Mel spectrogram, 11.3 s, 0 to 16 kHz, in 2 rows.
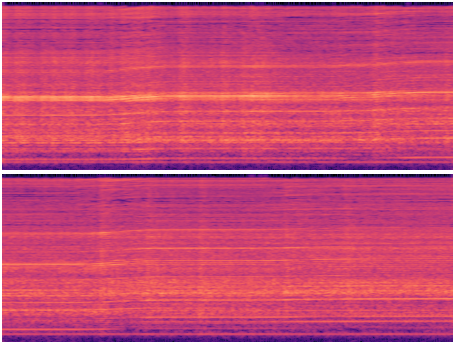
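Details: Chrome Sunbeam Mixmaster Model 12 mixer motor after service and maintenance: steady high whine with a smooth, even hum, pitch settling slightly as speed is adjusted; runs cleanly, speed range reaching just past 10 suggests it needs adjustment.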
